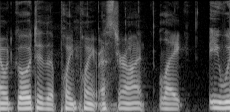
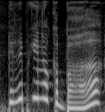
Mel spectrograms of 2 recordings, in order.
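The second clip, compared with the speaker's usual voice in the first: put-on high-pitched Tagalog question in a Filipino accent; 9 semitones higher than usual. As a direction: imitate asking in a Filipino accent. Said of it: "I spoke in an accent".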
